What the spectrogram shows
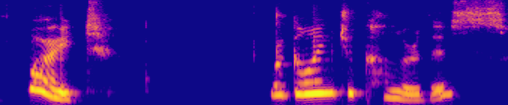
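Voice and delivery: put-on proper professional voice. Coloring a picture and joking about sounding professional: mock very professional voice. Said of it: "I could get my very professional voice going".

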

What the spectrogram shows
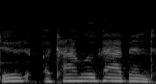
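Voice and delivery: somewhat quiet, soft, hushed delivery. Talking to the camera while filming, said somewhat quietly. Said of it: "I don't know why I said that somewhat quietly".

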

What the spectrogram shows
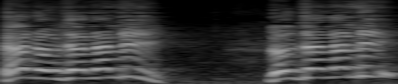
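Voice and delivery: high-pitched calling-out voice.

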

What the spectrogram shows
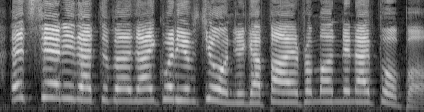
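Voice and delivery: put-on Italian accent, very high and very loud. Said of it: "Why are you Italian?".

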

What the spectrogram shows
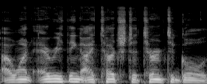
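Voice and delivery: ordinary talk, nothing marked

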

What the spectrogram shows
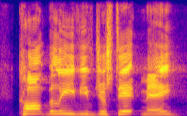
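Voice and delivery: very high, shrill, full-lung, top-of-lungs shout. Retelling what he shouted after being shoved, retelling a full-volume shout. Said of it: "at the top of his lungs, would shout".

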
